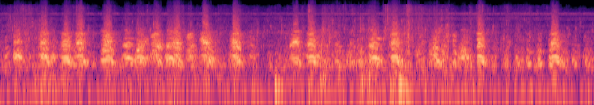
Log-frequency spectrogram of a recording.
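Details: Rice field frog chorus played as a trap lure to stimulate breeding: rhythmic, throbbing croaks from numerous frogs, overlapping densely with a few sharper clicks standing out.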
